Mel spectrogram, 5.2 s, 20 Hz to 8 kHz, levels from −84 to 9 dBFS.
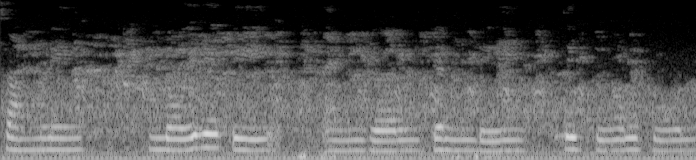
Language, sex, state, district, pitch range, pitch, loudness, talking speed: Punjabi, female, Punjab, Pathankot, 200-215 Hz, 210 Hz, -15 LUFS, 90 wpm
